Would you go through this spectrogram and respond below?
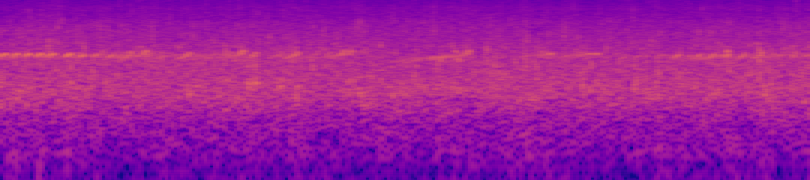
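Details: Kajika frog voice by a clear stream: brief high chirping trills at the start and a few short piping notes later, partly masked by loud, continuous rushing water.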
